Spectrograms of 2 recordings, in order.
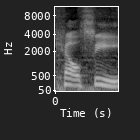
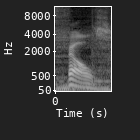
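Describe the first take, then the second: First: The name is said with two syllables. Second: The name is said with one syllable. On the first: The speaker calls it wrong. "it's not pronounced Kelsey" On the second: The speaker calls it right. "it's just K E L S, Kels"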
